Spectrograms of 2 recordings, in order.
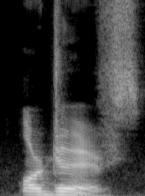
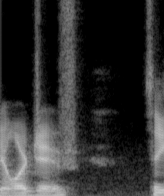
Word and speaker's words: hors d'oeuvres: Hors d'oeuvres. There's an H there, but, you know, conveniently swallowed, and you swallow the H when you're eating hors d'oeuvres, because there's not enough of a portion in the hors d'oeuvre, so you gotta eat the H.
